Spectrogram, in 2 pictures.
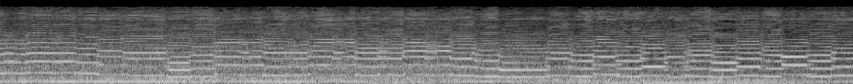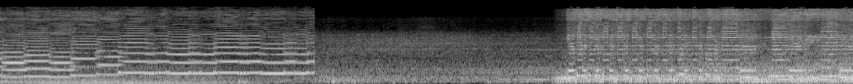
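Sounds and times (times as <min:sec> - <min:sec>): bus horn playing a tune: 0:00.0 - 0:11.7, 0:14.1 - 0:17.0
low engine rumble: 0:00.0 - 0:17.0.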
